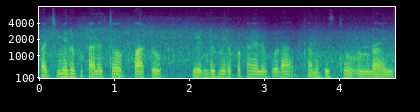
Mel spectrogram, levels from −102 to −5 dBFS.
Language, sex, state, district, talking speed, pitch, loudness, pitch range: Telugu, male, Andhra Pradesh, Sri Satya Sai, 100 wpm, 125 Hz, -22 LUFS, 120-130 Hz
